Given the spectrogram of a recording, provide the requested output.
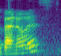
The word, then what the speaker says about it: Benoist: in class Melissa Benoist, yeah? – Yeah.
